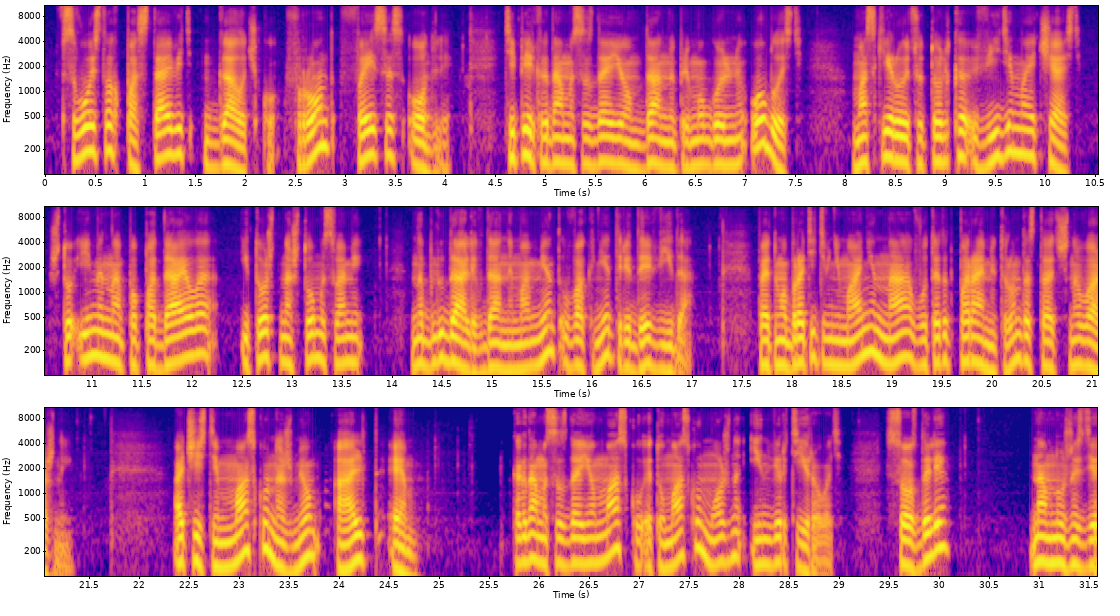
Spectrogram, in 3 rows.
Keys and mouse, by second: 3.5 click, 4.8-7.3 drag, 10.0-15.6 middle drag, 21.4 click, 24.5 alt+m, 26.9 click, 29.2-30.5 drag.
